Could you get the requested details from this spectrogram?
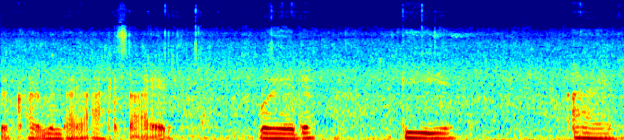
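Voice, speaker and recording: Background noise is noticeable. The pace is very slow. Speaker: ASMR creator / environmental educator. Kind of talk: ASMR soft-spoken educational talk to camera.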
